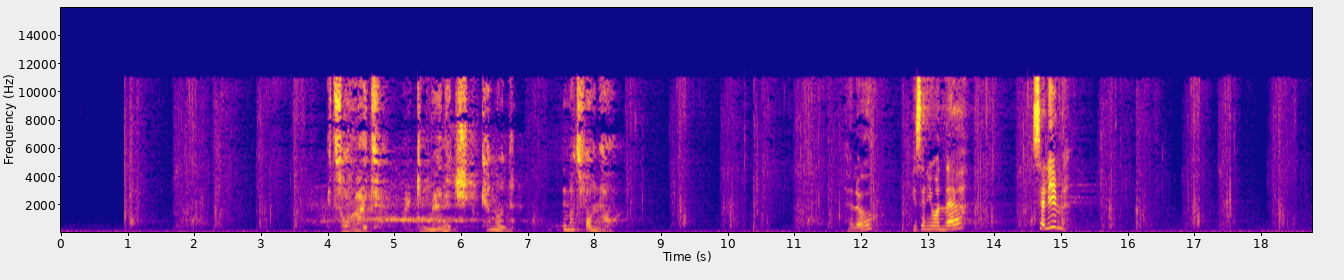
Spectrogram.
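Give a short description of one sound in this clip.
Footsteps crunch on rough gravel.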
